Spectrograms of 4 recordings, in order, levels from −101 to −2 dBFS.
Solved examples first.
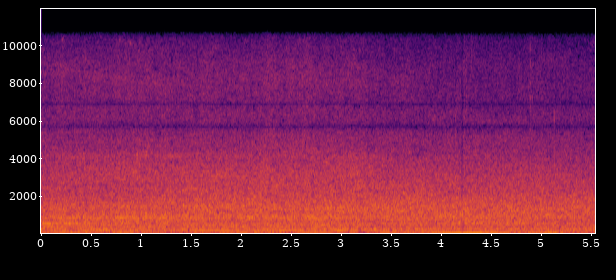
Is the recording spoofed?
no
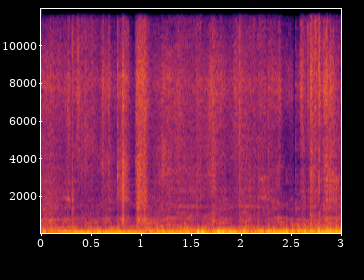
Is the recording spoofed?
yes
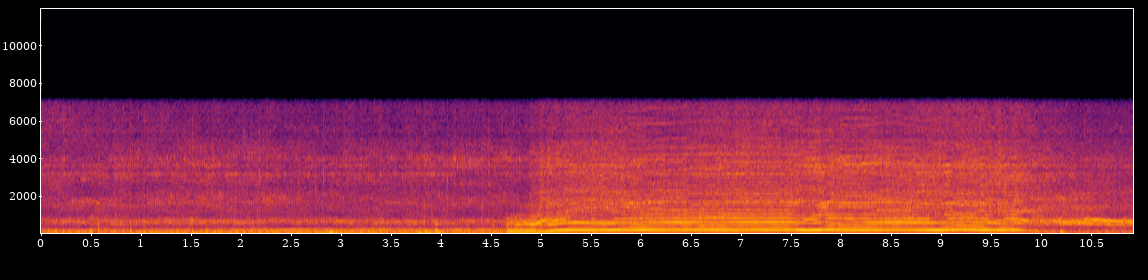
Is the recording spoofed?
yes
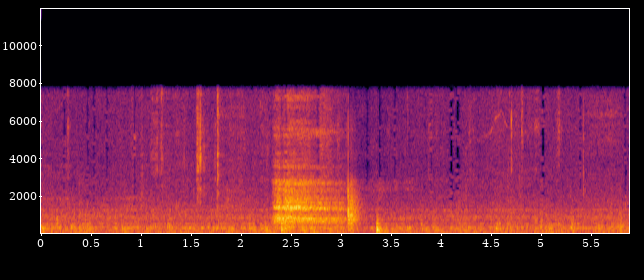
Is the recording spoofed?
no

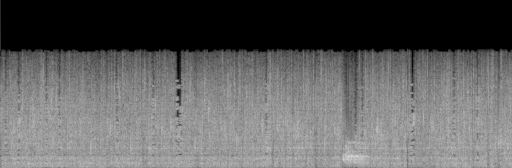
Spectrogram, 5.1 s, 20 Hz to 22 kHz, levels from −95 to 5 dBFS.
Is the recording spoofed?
no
